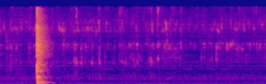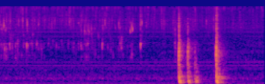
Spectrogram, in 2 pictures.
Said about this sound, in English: Did you figure that one out? That's a nice one. That was Mimi pouring tea into her teacup or coffee cup.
